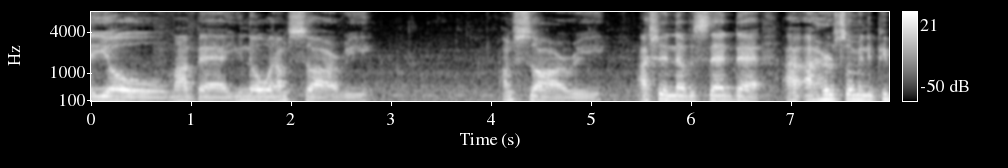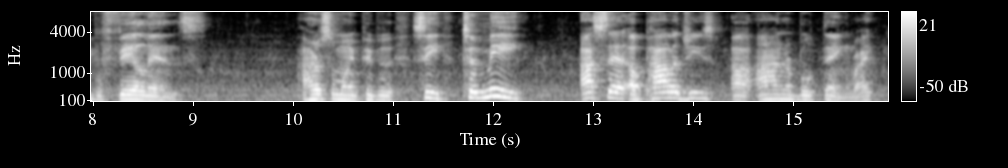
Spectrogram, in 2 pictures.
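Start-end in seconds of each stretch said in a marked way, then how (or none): 0.0-11.0 lower, softer, hammed-up sorry; mock remorseful apology. Celebrity caught out, fake-sorry to the public, lower and softer. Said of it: "and say".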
